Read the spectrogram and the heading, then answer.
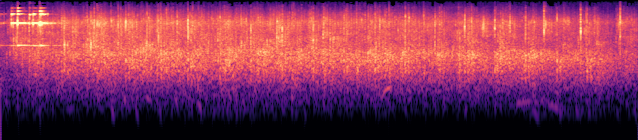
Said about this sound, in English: Let's give a round of applause to your mother.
